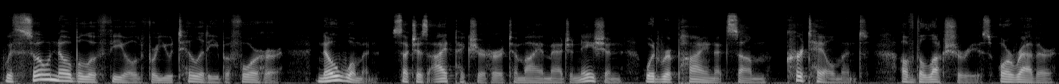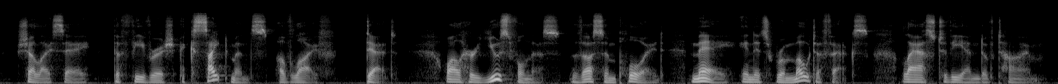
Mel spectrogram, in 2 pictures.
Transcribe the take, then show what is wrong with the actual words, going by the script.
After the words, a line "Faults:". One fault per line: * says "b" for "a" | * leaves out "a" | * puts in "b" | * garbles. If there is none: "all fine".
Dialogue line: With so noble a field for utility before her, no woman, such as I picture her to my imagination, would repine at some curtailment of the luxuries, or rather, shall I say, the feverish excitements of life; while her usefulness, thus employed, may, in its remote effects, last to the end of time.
With so noble a field for utility before her, no woman, such as I picture her to my imagination, would repine at some curtailment of the luxuries, or rather, shall I say, the feverish excitements of life; debt while her usefulness, thus employed, may, in its remote effects, last to the end of time.
Faults:
* puts in "debt"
